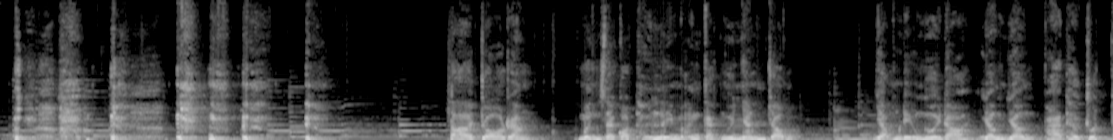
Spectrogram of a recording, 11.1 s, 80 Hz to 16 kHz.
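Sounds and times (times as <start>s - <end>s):
man coughing violently: 0.1s - 3.5s
speech: 4.6s - 8.1s, 8.7s - 11.1s.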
